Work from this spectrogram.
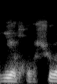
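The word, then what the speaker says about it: יְהוֹשֻׁעַ: Pues aquí en el sustantivo en hebreo tenemos la palabra Yeshua, que este es una pronunciación tardía del nombre de Jesús en hebreo, que es Yehoshua.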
